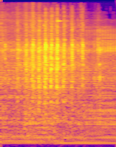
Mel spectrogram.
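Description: A sewing machine stitches through a scrap of fabric, a fast, even needle chatter that runs steadily and close up for the whole moment without any talk.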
